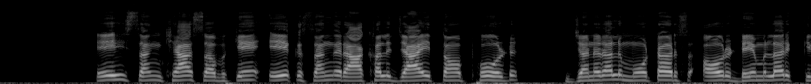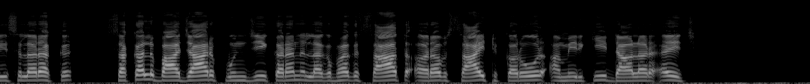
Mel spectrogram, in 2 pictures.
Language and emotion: Maithili, neutral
